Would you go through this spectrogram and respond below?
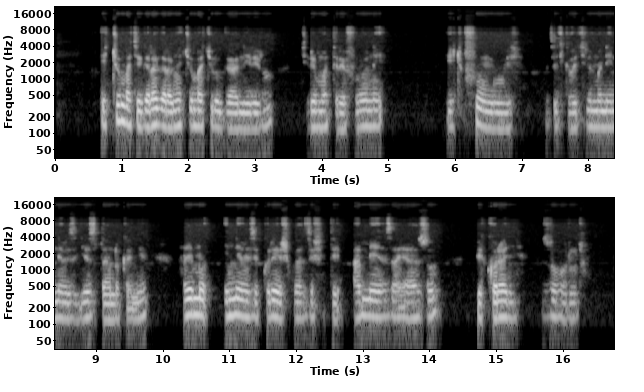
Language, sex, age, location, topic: Kinyarwanda, male, 50+, Nyagatare, education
